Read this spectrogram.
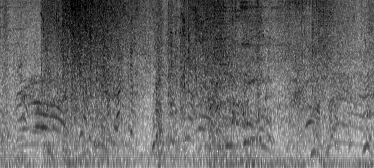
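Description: Ice magic bursts with a sharp crackle.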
